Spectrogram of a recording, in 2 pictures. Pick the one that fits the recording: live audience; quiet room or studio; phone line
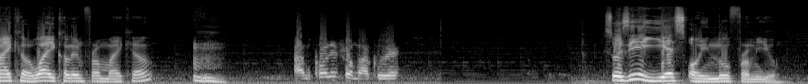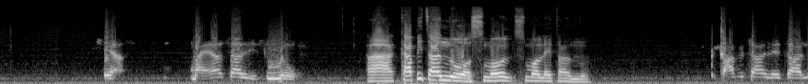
phone line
